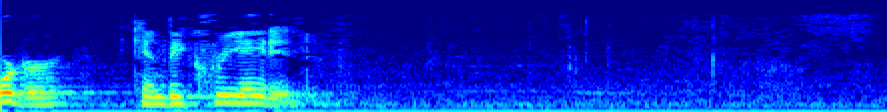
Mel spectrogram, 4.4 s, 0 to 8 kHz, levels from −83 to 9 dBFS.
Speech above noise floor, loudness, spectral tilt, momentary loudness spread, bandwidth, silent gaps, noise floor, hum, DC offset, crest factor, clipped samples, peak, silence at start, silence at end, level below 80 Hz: 31 dB; -30 LUFS; -11 dB/octave; 22 LU; 5.8 kHz; none; -58 dBFS; none; 0.2%; 24 dB; under 0.1%; -8 dBFS; 0 s; 2.85 s; -70 dBFS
